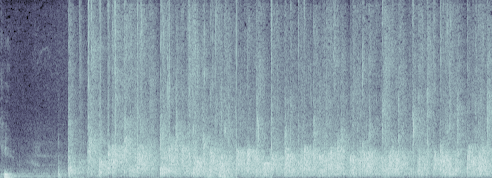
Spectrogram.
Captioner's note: applause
